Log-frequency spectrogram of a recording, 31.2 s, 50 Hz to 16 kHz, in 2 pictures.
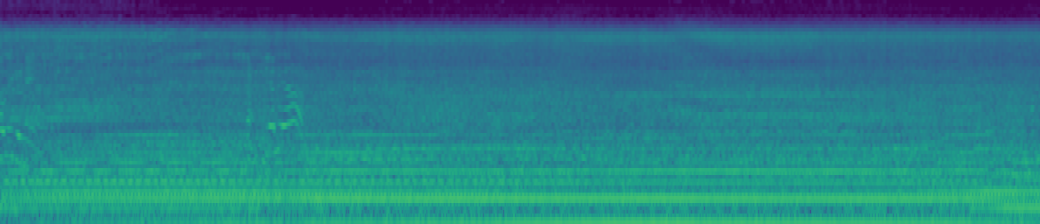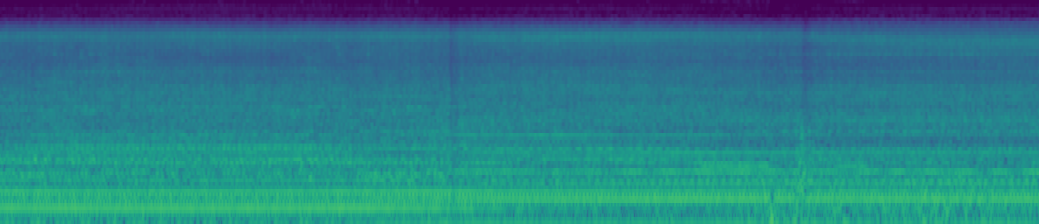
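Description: Swaraj 963 FE tractor's diesel engine running steadily under load, driving a multicrop thresher through its PTO, with the thresher's drum and fan running as crop is fed in. The engine note shifts slightly about halfway through.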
